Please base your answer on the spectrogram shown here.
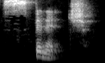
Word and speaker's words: spinach: And then another type of leaf that is very popular is spinach. Spinach, not spinach. Spinach.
